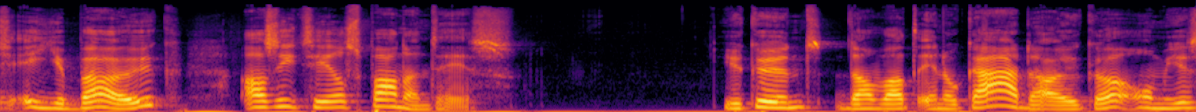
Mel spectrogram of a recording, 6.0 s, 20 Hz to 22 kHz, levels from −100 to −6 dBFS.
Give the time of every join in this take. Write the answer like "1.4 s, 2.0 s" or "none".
none

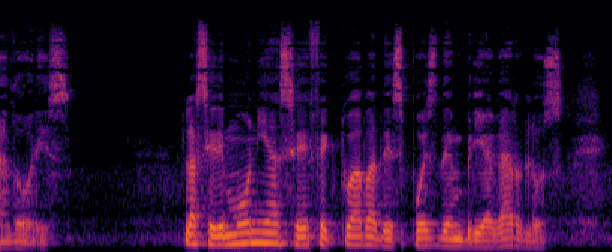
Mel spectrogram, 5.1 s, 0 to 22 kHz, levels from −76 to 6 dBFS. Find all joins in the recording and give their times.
none

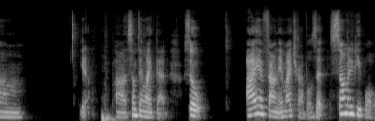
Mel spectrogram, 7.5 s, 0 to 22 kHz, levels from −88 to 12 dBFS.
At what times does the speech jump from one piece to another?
none

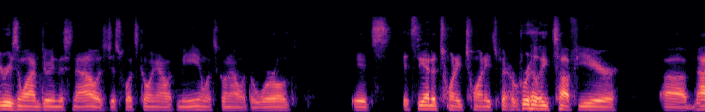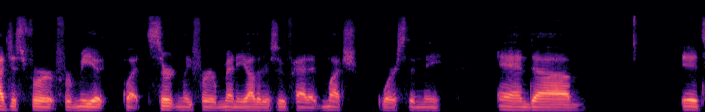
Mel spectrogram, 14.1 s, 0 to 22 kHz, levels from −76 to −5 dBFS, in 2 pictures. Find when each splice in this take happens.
none

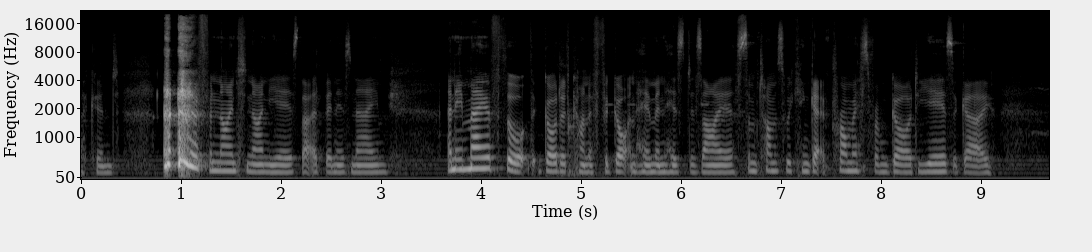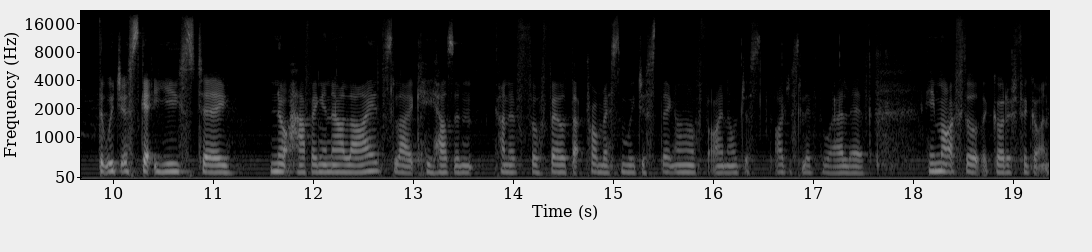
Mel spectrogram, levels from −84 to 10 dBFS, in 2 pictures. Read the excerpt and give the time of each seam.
none

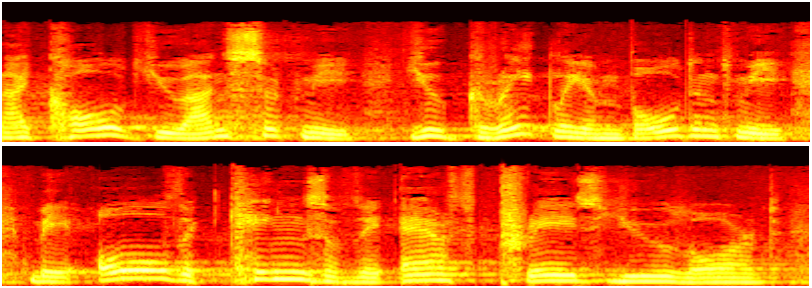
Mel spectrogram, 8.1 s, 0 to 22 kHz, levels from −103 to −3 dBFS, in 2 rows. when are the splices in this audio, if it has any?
none

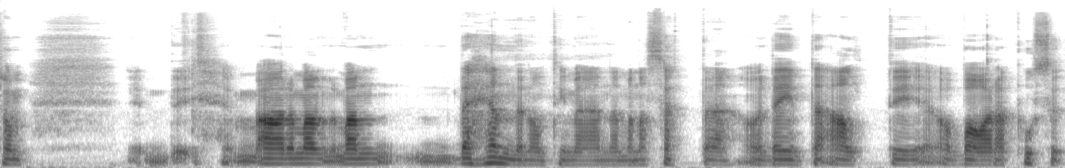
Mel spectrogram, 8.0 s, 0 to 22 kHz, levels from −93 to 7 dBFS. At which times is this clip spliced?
none

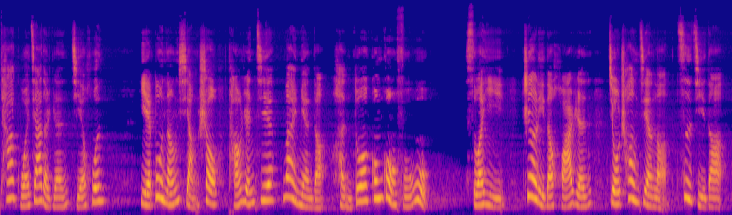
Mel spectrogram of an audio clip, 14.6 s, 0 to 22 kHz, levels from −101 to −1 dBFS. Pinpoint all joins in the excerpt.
none

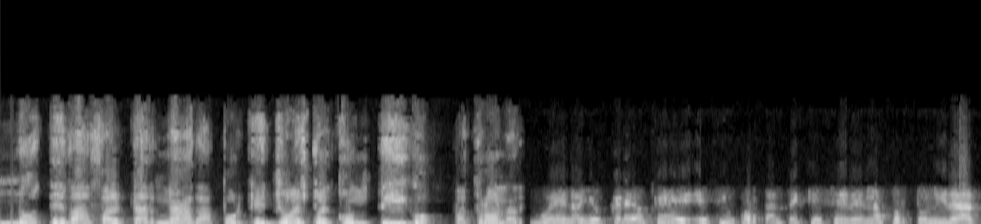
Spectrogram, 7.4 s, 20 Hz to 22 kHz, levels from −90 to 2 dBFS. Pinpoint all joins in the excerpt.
3.9 s

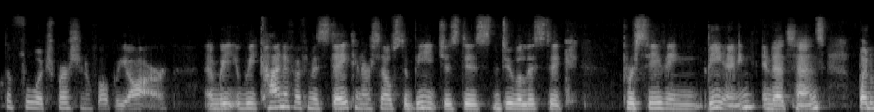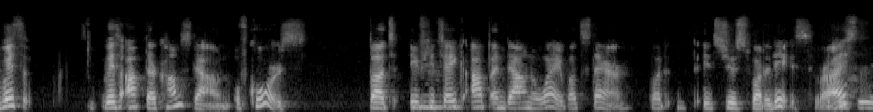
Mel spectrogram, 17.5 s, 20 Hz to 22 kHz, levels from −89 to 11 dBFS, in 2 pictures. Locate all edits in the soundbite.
none

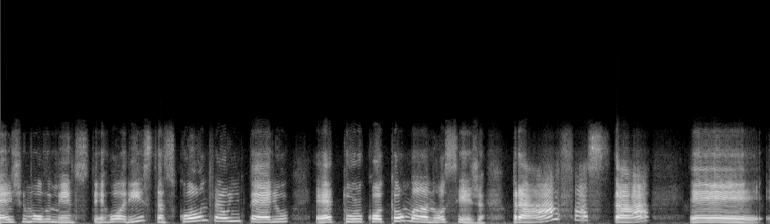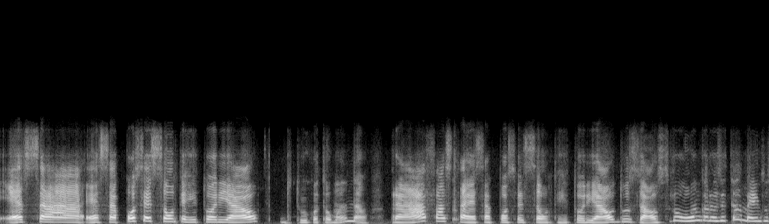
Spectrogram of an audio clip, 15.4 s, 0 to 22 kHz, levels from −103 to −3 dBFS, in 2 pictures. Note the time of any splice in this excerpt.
10.4 s

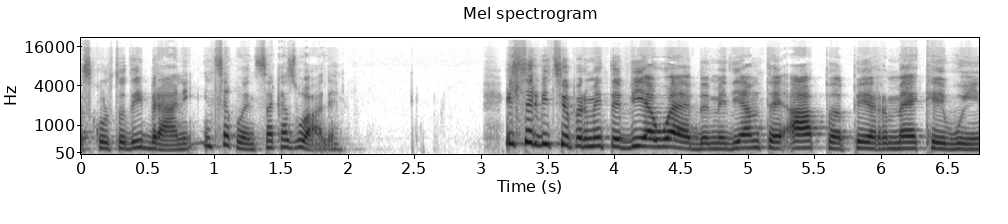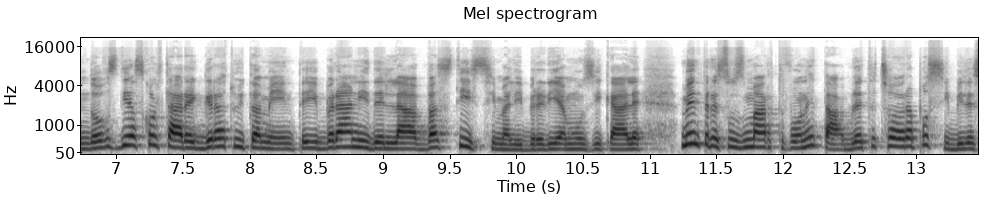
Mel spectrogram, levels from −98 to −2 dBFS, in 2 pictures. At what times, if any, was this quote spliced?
3.0 s

